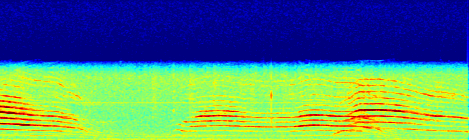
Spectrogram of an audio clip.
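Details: Mating domestic cats trading loud, long caterwauls, a falling howl followed by a steady wavering yowl and a sharp rising cry, continuous over seven seconds against faint low hum.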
